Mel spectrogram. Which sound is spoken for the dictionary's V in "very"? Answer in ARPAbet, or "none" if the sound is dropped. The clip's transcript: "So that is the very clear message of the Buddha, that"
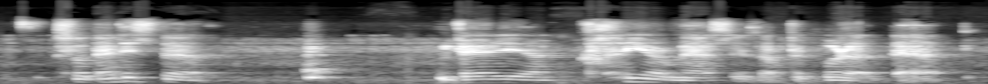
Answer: V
